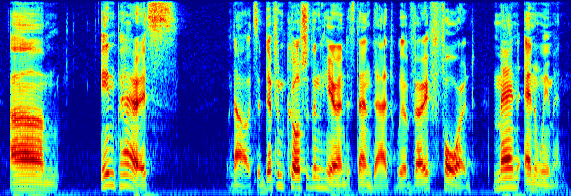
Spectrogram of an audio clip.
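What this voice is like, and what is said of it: French accent. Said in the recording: “as you know from my accent, I'm from France, from Paris”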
